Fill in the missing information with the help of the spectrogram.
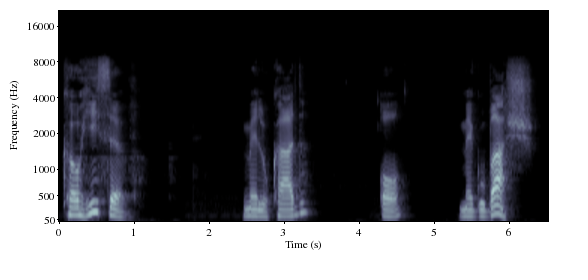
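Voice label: "cohesive" English, "מלוכד מגובש" Hebrew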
